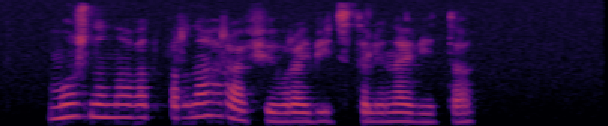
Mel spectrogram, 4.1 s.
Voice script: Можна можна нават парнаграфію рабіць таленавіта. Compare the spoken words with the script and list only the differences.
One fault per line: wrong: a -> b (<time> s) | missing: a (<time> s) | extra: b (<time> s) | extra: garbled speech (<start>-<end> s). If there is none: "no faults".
missing: можна (0.7 s)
